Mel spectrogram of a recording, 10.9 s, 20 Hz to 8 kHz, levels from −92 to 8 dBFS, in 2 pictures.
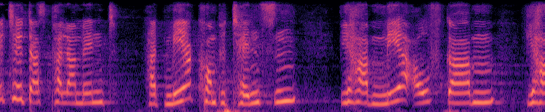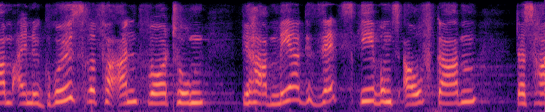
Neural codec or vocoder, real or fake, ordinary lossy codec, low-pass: none; real; Opus, 32 kbps; 7.2 kHz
